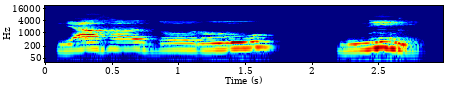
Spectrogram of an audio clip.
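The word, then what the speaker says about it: يحضرون: Okay, so actual word is yahduru ni.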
